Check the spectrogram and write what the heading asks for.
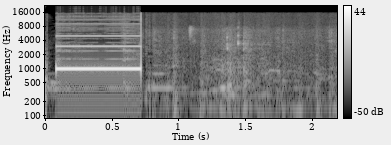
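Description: Colour-bars test-tone beep used as an editing transition: one loud, steady beep lasting just over half a second that cuts off sharply, followed by only faint background sound.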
